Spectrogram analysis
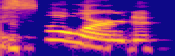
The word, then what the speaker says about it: sword: A sword.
